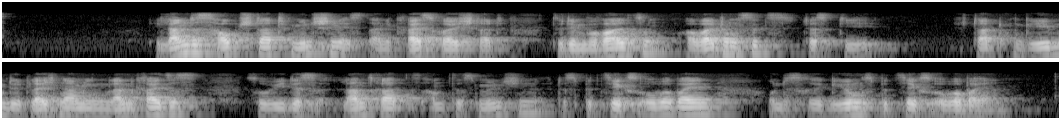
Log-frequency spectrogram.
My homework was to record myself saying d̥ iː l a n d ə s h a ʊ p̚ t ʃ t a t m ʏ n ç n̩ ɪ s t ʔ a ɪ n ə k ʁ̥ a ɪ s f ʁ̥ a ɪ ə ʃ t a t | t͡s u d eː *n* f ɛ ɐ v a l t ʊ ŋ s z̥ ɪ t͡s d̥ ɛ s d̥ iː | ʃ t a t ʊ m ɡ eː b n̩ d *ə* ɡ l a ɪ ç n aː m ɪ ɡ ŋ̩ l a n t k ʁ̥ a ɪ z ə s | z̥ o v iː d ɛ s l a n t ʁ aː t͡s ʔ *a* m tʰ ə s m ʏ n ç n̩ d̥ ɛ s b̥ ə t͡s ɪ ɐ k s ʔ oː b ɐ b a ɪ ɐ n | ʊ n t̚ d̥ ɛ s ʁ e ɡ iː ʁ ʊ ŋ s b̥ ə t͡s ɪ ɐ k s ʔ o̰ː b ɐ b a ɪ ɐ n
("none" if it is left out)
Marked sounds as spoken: m, ə, a

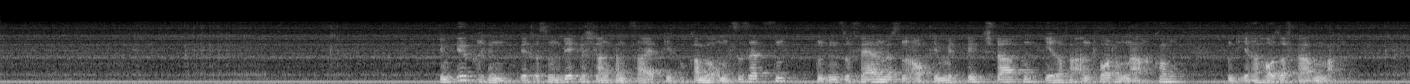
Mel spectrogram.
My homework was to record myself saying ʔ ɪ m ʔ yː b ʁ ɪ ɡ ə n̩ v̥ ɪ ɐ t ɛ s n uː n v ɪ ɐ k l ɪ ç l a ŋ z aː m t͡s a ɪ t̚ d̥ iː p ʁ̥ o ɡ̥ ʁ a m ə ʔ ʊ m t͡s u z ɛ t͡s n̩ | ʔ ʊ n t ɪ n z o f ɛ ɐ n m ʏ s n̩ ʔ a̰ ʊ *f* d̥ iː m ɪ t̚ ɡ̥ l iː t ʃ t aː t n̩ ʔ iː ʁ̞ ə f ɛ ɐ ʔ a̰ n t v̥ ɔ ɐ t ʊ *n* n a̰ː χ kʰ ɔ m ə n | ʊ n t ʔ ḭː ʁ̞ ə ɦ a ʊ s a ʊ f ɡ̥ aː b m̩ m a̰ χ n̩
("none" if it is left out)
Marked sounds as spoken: x, ŋ

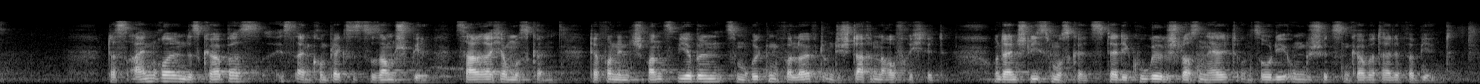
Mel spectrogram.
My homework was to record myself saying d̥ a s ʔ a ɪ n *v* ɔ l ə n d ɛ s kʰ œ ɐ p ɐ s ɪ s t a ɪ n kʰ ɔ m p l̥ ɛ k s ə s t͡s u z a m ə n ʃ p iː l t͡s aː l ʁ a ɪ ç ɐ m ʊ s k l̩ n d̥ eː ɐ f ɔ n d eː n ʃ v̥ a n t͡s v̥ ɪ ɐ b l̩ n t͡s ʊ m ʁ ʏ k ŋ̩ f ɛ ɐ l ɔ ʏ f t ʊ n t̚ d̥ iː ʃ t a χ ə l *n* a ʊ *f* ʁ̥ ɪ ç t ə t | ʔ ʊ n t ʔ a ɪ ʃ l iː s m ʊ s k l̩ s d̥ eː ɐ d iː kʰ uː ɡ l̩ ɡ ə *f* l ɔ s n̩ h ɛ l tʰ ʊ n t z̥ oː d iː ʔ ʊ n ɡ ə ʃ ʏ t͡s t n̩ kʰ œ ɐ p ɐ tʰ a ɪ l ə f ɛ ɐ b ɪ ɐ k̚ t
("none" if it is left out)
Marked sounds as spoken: ʁ, n, f, ʃ

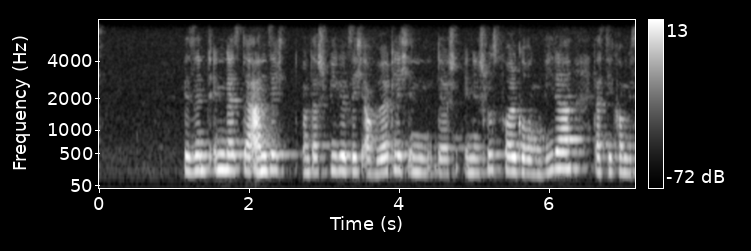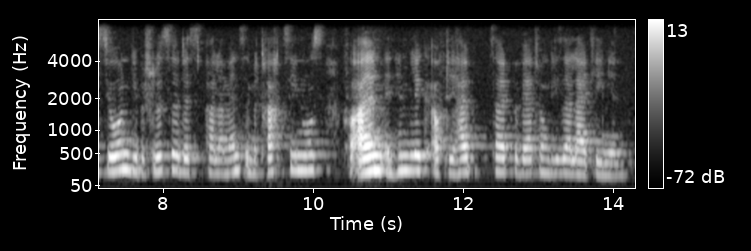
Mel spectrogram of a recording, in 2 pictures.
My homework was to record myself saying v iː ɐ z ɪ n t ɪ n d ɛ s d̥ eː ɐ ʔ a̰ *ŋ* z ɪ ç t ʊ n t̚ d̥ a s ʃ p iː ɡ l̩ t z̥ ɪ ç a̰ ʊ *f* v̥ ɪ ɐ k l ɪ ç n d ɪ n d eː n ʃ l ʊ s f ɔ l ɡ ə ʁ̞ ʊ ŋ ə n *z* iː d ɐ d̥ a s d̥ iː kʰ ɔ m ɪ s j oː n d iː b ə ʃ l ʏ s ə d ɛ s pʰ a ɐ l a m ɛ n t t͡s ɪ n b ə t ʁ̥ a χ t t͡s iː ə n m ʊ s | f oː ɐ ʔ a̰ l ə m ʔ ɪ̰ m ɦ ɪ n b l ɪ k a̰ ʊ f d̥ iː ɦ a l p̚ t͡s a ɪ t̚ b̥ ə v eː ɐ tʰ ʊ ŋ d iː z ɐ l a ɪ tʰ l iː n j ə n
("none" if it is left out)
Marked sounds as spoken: n, x, v

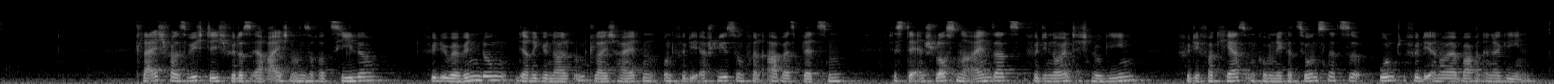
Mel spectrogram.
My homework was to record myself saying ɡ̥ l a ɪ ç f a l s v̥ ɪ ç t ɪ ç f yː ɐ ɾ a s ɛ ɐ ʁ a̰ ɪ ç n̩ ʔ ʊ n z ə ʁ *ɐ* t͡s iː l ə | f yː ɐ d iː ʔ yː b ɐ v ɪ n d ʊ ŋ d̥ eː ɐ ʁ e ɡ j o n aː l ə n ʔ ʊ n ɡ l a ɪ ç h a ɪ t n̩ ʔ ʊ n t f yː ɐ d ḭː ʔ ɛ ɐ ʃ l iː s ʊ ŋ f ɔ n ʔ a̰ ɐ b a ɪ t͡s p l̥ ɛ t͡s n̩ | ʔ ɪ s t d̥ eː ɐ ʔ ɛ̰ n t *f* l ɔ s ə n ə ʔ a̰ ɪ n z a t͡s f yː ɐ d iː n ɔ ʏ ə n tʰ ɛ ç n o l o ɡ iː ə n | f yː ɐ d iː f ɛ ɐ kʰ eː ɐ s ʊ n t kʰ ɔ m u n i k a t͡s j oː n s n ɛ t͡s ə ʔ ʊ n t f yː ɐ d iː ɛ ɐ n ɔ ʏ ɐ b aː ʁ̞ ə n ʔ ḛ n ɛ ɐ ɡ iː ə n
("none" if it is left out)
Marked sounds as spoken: ɐ, ʃ

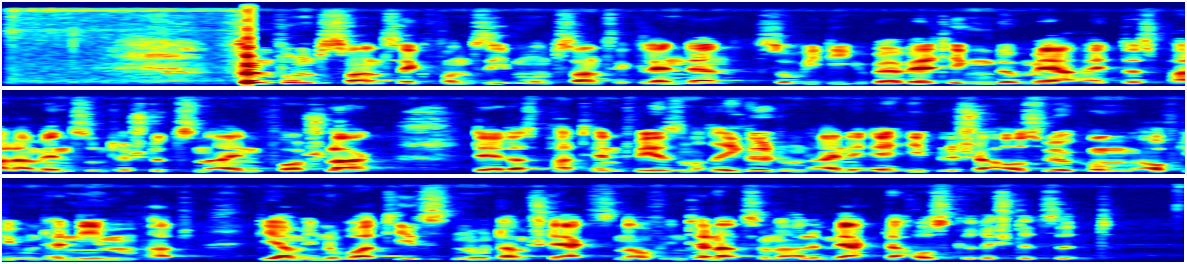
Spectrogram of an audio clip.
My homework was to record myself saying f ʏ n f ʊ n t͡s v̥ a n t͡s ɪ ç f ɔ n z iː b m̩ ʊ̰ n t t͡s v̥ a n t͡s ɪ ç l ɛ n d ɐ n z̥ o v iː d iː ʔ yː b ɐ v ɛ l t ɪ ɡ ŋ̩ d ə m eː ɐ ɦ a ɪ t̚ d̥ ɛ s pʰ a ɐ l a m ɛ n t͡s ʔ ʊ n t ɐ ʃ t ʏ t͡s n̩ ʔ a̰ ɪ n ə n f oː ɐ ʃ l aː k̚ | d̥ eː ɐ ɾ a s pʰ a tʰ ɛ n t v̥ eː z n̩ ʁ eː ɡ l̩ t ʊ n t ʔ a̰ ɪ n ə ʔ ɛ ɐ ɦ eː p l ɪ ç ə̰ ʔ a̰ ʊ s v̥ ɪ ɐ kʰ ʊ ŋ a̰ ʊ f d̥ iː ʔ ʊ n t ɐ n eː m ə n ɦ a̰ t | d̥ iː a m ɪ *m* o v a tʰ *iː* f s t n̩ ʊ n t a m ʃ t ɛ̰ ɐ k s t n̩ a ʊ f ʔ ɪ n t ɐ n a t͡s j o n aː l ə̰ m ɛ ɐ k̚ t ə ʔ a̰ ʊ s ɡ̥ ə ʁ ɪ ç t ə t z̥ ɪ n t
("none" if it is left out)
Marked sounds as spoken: n, iː

